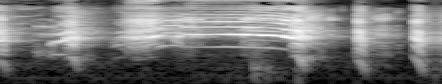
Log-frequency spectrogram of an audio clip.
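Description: A person laughing: a few short laughs, then one long high-pitched laughing squeal lasting about a second, breaking back into quick laughs at the end.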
